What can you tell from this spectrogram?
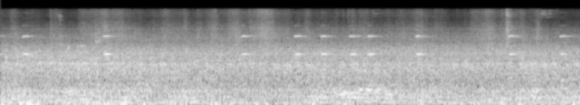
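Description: Short electronic key beeps from an autorefractometer's control panel, about a dozen at uneven intervals as its menu buttons and joystick are pressed, over a steady background noise.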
